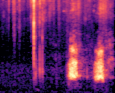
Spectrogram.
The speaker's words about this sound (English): Hey. What are you barking at? Come, come. No. None of that. But again, I understand you're a dog. This is what you do. You bark, bark. Makes you feel good.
